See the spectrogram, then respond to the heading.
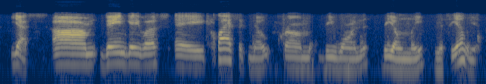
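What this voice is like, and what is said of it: Sensual radio announcer voice. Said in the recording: “I don't know why I'm giving you guys a sensual radio voice”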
